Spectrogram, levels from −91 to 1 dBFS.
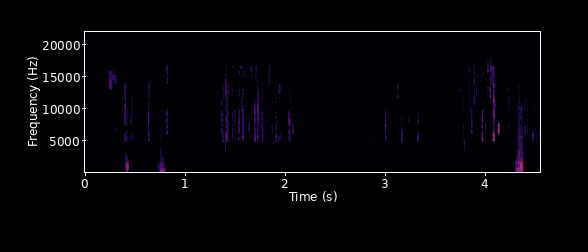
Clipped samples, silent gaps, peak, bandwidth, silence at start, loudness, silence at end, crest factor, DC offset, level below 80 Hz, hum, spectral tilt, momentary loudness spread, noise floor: under 0.1%; none; -32 dBFS; 19 kHz; 0.25 s; -59 LUFS; 0.2 s; 32 dB; under 0.1%; -82 dBFS; none; -2 dB/octave; 14 LU; under -90 dBFS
